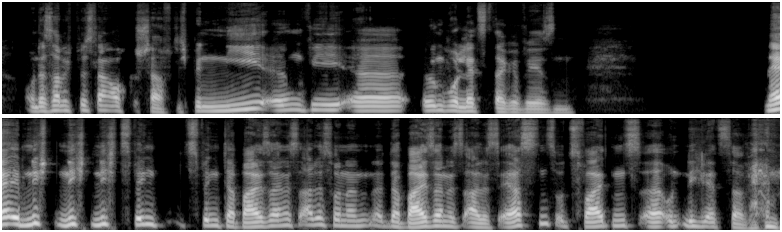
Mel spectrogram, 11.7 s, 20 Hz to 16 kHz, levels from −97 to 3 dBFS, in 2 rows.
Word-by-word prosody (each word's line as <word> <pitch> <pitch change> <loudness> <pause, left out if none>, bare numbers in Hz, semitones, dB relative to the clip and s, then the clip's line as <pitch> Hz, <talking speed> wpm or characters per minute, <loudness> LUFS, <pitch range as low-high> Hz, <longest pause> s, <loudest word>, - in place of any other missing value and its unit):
Und 130 - -9
das 135 +3 -2
habe 155 -1 0
ich - - -16
bislang 160 -1 -5
auch 145 -2 -4
geschafft. - - -7
Ich - - -19
bin 140 0 -3
nie 175 +8 0
irgendwie 170 -1 -3
äh, 145 0 +1
irgendwo 150 0 -1
Letzter 130 -4 -1
gewesen. 95 -2 -7 1.5
Ne, 200 +6 +9
eben 210 -3 +8
nicht 245 -1 +2
nicht 210 +2 0
nicht 220 +2 -1
zwingend 205 -3 0
zwingend 180 +1 -4
„dabei 140 +1 +4
sein 175 +4 -1
ist 185 - -8
alles“, 205 -1 -2
sondern 170 -2 -5
„dabei 140 -3 +6
sein 170 +1 +1
ist 145 -2 -7
alles 125 -4 -1
1.“ 220 +7 0
und 160 - -11
2., 165 +4 +1
äh, 145 0 +3
und 160 +1 -7
nicht 160 -2 -3
Letzter 135 -7 -4
werden. 130 +7 -3
155 Hz, 200 wpm, -23 LUFS, 140-180 Hz, 1.5 s, Ne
